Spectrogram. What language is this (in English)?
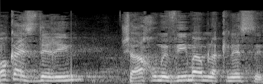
Hebrew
